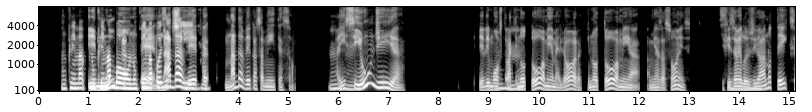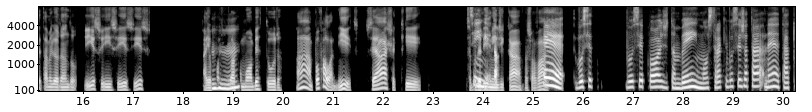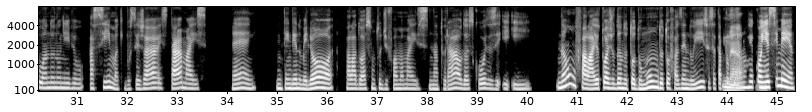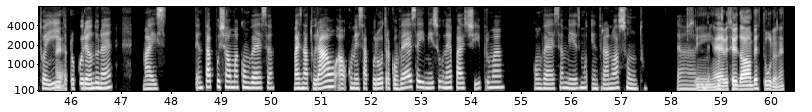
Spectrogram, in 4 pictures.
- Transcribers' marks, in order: tapping; other background noise
- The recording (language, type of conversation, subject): Portuguese, advice, Como pedir uma promoção ao seu gestor após resultados consistentes?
